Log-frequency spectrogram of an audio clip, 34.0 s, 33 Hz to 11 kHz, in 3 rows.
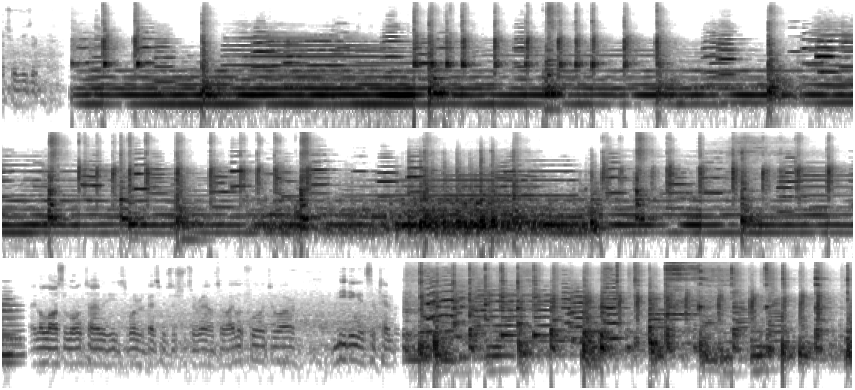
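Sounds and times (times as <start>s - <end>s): jazz big band playing: 0.9s - 23.0s, 28.0s - 34.0s.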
